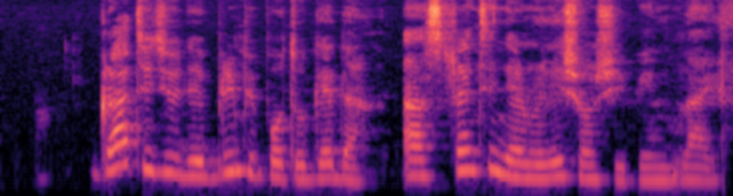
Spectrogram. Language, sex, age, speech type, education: Nigerian Pidgin, female, 30-45, spontaneous, tertiary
